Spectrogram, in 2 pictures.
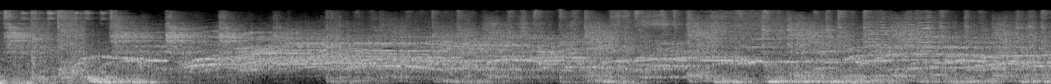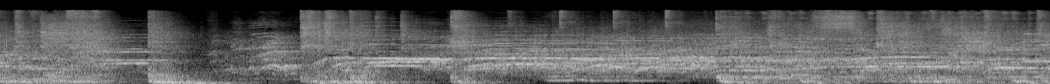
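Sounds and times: audience cheering and screaming: 0.5s - 12.5s, 13.1s - 21.0s
dance track with bass beat: 3.2s - 12.6s, 16.1s - 21.0s.

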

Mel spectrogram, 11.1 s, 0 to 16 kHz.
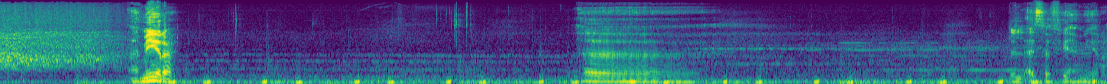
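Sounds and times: low heartbeat-like drum thuds: 0.0s - 11.0s.

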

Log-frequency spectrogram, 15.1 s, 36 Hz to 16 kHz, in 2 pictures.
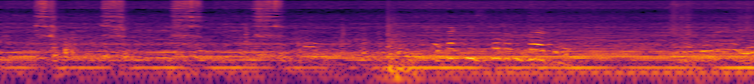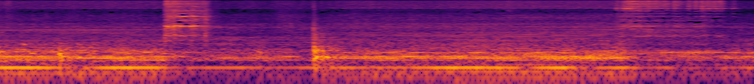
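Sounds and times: band saw motor humming: 0.0s - 15.0s
band saw cutting harshly: 0.3s - 3.0s, 9.2s - 9.8s, 13.6s - 15.0s
sharp knock: 3.8s - 4.3s.

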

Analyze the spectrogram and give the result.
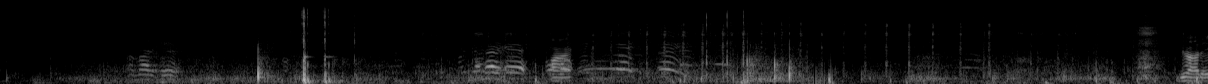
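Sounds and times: paintball markers firing: 5.1s - 10.7s.

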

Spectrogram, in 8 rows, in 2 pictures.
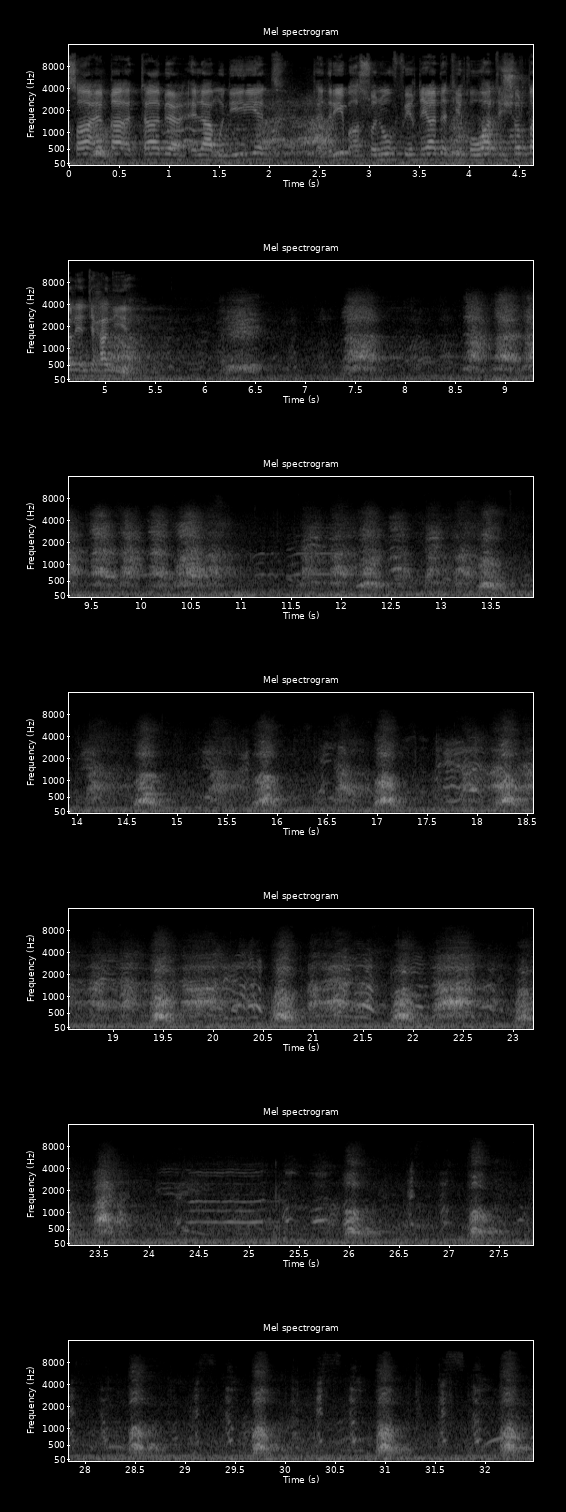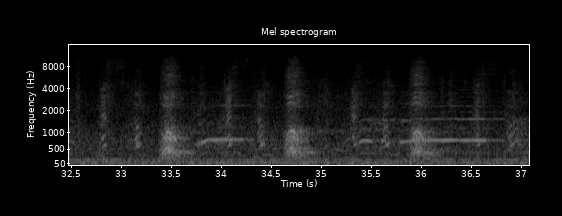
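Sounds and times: group chanting in unison: 1.8s - 2.8s, 6.1s - 6.8s, 7.4s - 11.0s, 11.6s - 23.9s, 25.9s - 26.6s, 27.2s - 28.9s, 29.6s - 30.2s, 33.3s - 37.0s.

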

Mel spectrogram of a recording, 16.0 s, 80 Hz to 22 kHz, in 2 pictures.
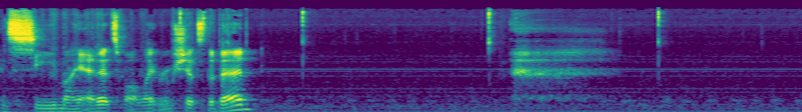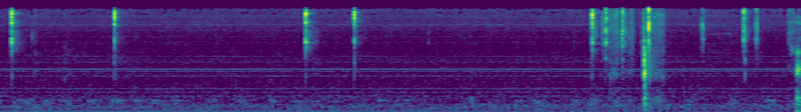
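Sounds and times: low steady hum: 0.0s - 16.0s
mouse and keyboard clicks: 13.9s - 15.7s.

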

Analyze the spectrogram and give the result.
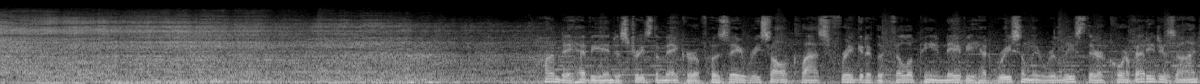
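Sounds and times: rocket motor roaring: 0.0s - 6.8s
background music: 0.0s - 12.0s.

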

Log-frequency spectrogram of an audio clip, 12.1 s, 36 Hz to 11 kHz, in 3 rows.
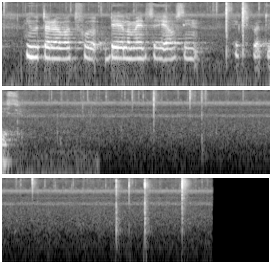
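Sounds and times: fire crackling and popping: 0.0s - 11.2s
steady hiss: 0.0s - 11.2s.

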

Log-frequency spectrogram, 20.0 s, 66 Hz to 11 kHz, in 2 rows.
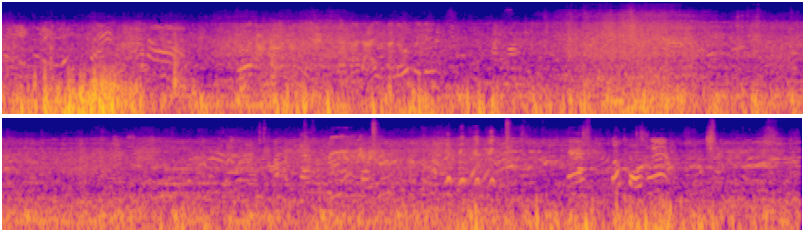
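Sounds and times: distant voices chattering: 0.0s - 20.0s
wind buffeting microphone: 0.0s - 20.0s.

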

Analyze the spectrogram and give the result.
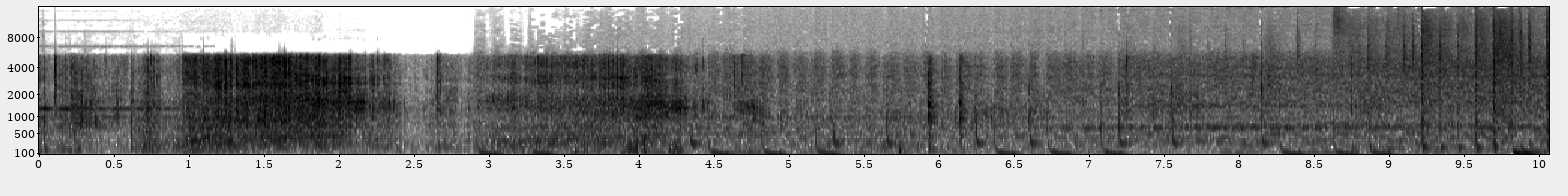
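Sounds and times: skateboard wheels on rough tarmac: 0.3s - 10.0s.

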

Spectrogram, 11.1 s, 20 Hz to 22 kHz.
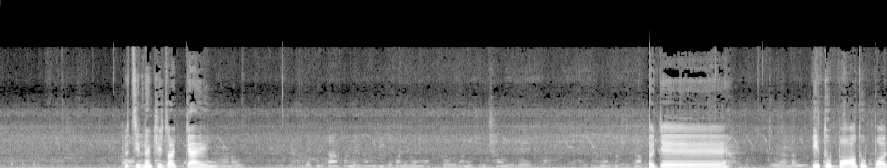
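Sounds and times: chickens clucking: 0.0s - 11.0s
quiet talk: 0.6s - 11.0s.

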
